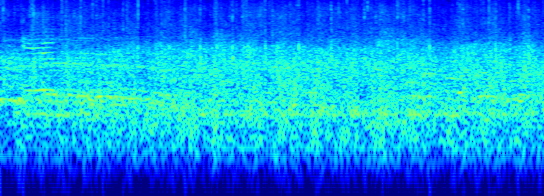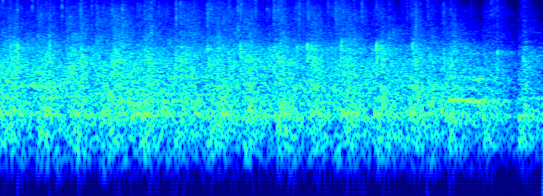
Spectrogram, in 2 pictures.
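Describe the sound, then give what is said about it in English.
Applause in the House of Commons, mixed with tapping and thumping, runs loud and unbroken throughout, with voices beneath it and a slight drop at the very end. “I believe the other side of the House is not listening to what I am saying, or they would not be applauding this, Mr. Speaker.”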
